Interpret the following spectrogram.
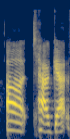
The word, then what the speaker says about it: Taguette: Taget spelled like baguette, but with a T.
